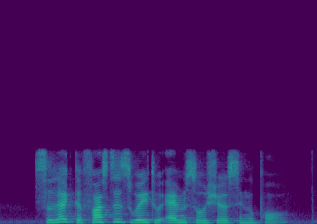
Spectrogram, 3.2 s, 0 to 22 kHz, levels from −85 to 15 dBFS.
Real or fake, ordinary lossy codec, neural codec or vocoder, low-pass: fake; none; codec, 16 kHz, 6 kbps, DAC; 7.2 kHz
